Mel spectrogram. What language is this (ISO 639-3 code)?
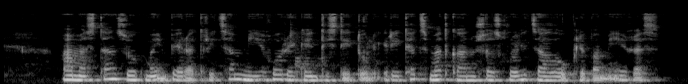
kat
